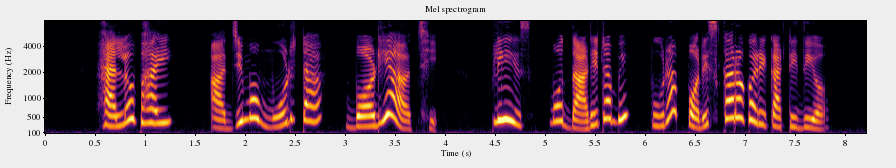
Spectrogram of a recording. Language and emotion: Odia, happy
